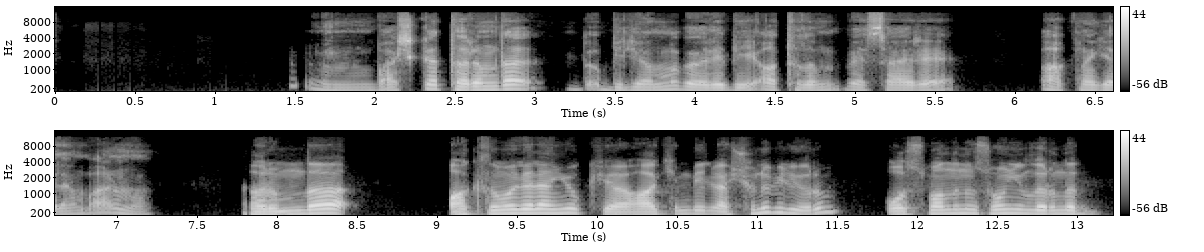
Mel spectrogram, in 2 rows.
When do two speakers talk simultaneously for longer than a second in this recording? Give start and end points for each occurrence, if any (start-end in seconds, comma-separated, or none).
none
